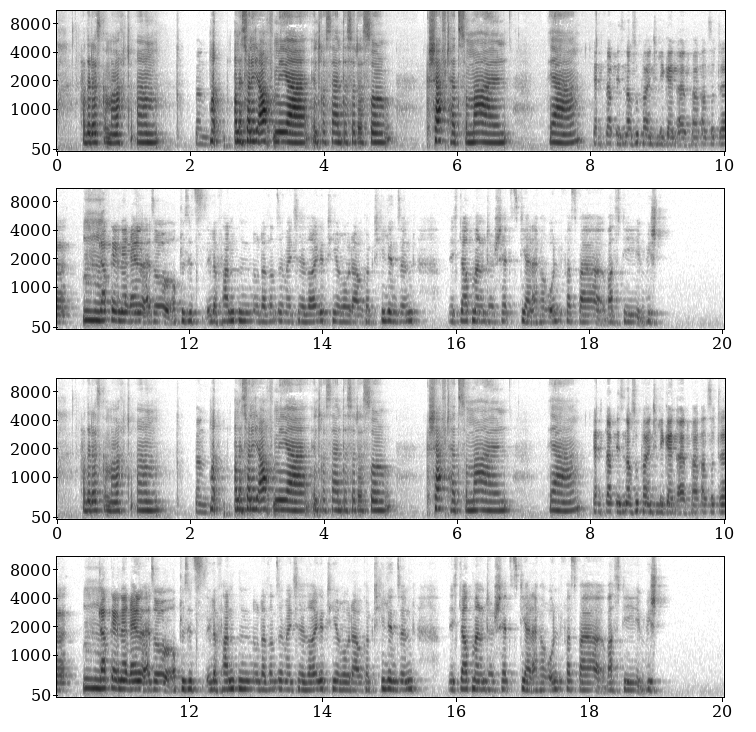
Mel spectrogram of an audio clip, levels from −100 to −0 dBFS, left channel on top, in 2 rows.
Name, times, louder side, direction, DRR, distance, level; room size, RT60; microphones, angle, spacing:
voice 1, 0.4-1.6 2.3-5.0 5.5-6.8 7.4-7.9 10.4-10.8, left 4 dB, 35° left, 0.7 m, -22 dB
voice 2, 8.0-10.2 10.6-15.4 15.9-19.0, right 3 dB, 80° right, 1.6 m, -28 dB
14.0 x 11.5 x 7.3 m
head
